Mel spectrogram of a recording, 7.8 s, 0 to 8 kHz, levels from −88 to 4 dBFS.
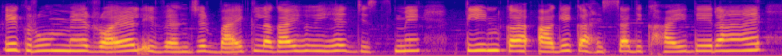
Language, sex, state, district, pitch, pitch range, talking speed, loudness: Hindi, female, Jharkhand, Ranchi, 280 Hz, 255-295 Hz, 155 wpm, -14 LUFS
